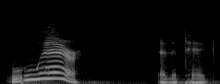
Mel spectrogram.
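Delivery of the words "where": high-pitched, questioning pig; curious little pig. Acted. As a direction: perk up in a small high voice.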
